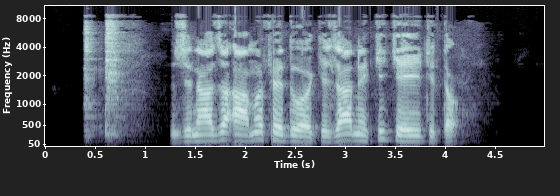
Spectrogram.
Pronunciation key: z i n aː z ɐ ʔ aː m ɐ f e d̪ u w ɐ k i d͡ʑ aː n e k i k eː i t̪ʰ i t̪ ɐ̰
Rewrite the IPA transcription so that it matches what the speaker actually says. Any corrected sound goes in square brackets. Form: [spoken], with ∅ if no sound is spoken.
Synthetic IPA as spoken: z i n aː z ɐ ʔ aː m ɐ f e d̪ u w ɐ k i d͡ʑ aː n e k i k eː i [t̪] i t̪ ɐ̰

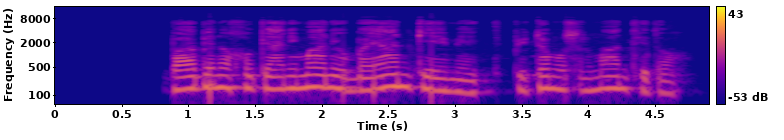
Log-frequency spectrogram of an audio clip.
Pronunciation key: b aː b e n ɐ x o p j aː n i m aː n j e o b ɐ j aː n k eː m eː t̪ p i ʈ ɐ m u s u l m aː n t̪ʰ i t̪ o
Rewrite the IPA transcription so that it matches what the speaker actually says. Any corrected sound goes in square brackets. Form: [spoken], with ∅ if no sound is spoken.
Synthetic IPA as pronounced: b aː b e n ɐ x o p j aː n i m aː n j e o b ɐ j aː n k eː m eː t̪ p i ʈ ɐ m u s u l m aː n t̪ʰ i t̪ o

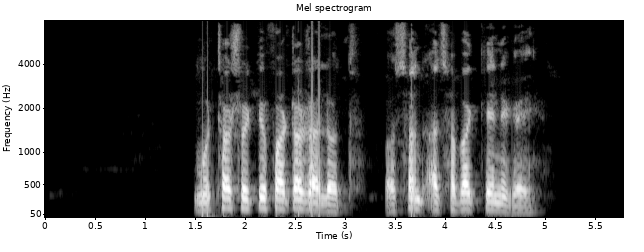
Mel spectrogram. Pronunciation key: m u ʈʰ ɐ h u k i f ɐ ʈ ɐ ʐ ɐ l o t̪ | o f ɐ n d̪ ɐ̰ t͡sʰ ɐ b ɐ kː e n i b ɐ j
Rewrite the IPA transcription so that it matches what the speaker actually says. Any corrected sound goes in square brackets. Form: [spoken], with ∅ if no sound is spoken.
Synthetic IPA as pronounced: m u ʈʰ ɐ [ʂ] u k i f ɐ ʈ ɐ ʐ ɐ l o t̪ | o [s] ɐ n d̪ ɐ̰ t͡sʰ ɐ b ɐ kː e n i [ɡ] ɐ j

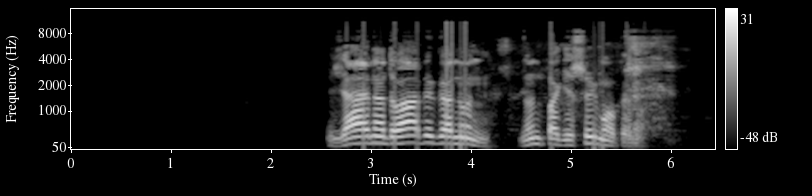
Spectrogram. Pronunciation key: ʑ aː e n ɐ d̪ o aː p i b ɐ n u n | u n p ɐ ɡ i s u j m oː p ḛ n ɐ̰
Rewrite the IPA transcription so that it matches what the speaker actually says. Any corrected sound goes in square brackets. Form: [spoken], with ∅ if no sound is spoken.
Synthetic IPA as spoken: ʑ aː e n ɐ d̪ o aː [b] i [ɡ] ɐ n u [nː] | u n p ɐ ɡ i s u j m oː p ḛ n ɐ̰

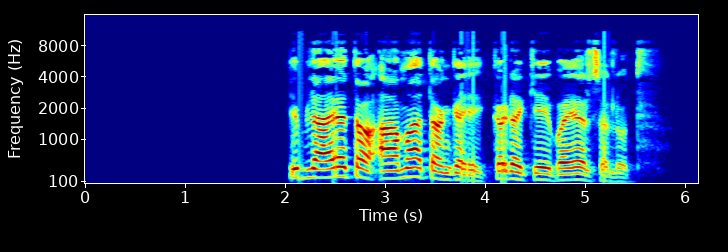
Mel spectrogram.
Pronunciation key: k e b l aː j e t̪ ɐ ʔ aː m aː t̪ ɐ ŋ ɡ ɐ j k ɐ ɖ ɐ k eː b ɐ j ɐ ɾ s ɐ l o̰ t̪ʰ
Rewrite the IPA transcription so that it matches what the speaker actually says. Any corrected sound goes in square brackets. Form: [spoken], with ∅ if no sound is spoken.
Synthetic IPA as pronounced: k [i] b l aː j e t̪ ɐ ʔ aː m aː t̪ ɐ ŋ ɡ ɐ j k ɐ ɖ ɐ k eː b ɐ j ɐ ɾ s ɐ l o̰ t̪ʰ

